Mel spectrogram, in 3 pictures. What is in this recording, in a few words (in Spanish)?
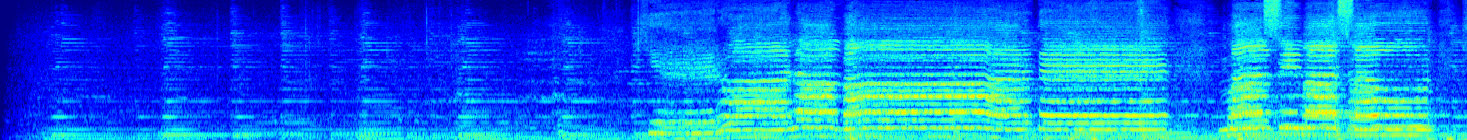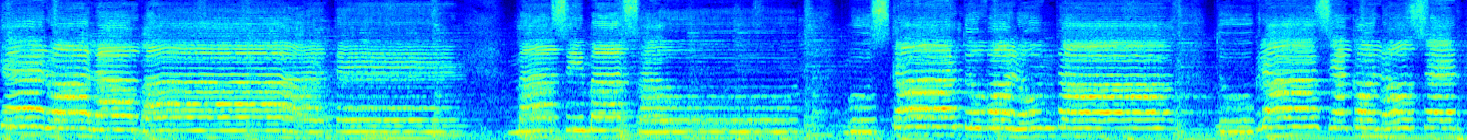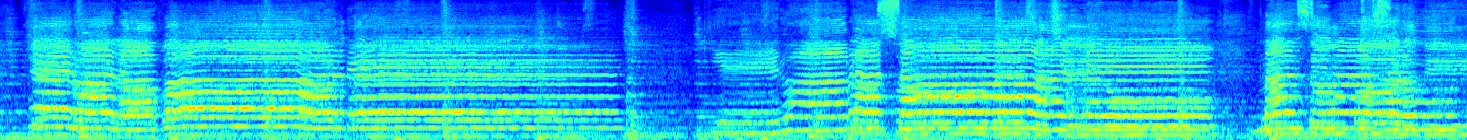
voces; misa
